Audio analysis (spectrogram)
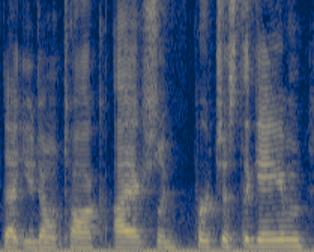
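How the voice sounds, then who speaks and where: A woman co-hosting a podcast about video games, chatting casually in an animated, giggly, self-interrupting way. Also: fairly low pitch, moderate pace. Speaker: podcast co-host.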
